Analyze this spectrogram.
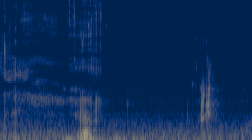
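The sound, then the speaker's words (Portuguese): A quiet sip and swallow of water mixed with a powdered drink: two soft, brief mouth sounds, a fuller gulp followed by a lighter one. “Entra, deixa eu tomar um gole disso aqui.”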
